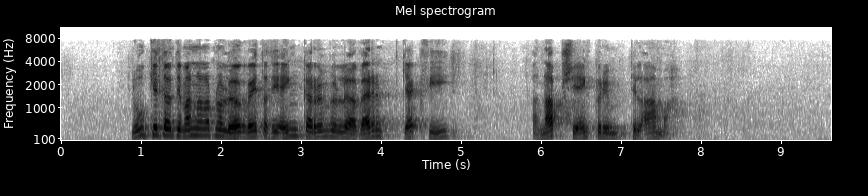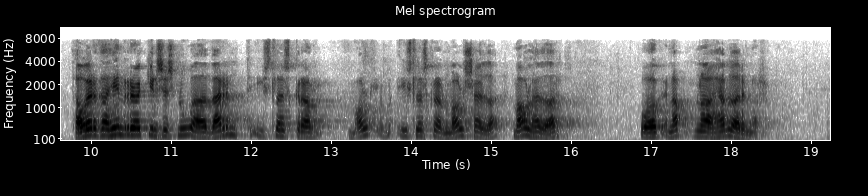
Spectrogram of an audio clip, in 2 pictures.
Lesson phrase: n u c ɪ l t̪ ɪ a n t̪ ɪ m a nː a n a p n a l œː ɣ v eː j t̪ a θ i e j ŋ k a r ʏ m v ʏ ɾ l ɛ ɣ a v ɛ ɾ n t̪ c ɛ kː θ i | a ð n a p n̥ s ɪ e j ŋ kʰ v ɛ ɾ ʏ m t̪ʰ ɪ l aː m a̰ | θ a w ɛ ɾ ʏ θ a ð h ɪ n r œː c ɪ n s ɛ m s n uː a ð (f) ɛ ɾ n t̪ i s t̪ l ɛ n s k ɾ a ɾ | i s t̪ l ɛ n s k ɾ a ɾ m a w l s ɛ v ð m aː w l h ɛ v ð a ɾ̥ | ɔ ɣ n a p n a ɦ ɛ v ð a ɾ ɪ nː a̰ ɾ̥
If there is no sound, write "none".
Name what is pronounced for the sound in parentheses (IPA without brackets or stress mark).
v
